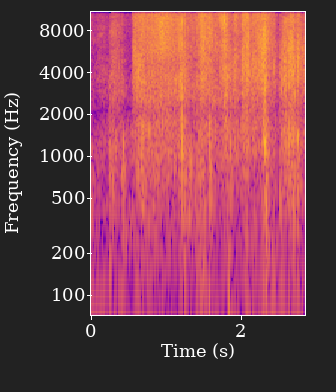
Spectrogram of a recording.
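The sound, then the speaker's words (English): Crinkling of a bubble envelope as a comic book is pulled out of its packaging, with irregular soft rustles, crackles and scrapes that are fairly quiet and continuous. “Nice packaging. Take it out. No, and you put it in a bubble envelope.”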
